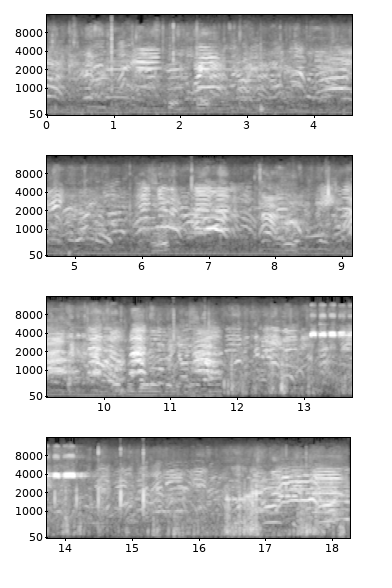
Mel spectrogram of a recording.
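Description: Young players shout and call out outdoors.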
